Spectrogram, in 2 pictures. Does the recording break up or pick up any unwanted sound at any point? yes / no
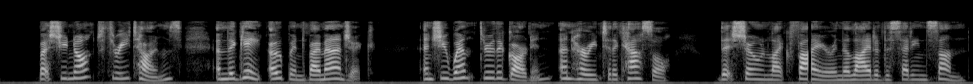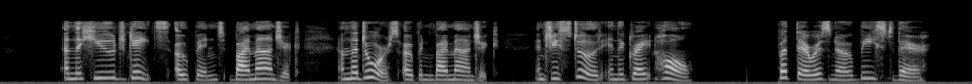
yes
